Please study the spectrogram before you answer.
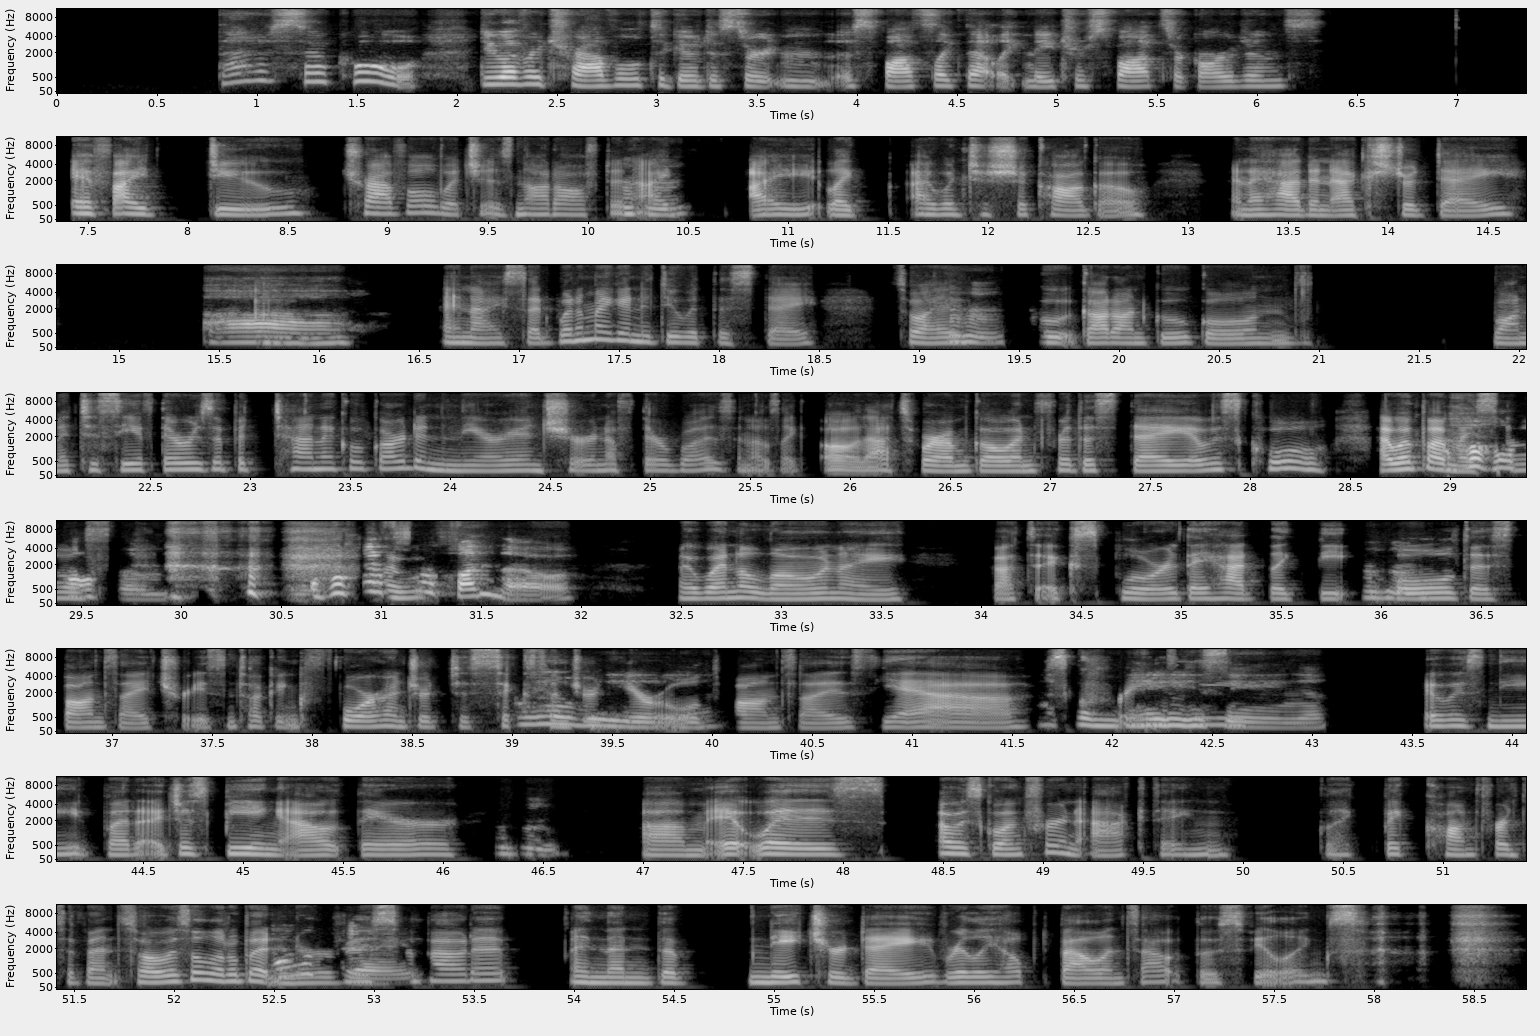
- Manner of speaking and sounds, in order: drawn out: "Ah"; laughing while speaking: "Oh"; laughing while speaking: "That's"; chuckle; stressed: "oldest"; other background noise; chuckle
- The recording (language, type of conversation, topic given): English, unstructured, How can I use nature to improve my mental health?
